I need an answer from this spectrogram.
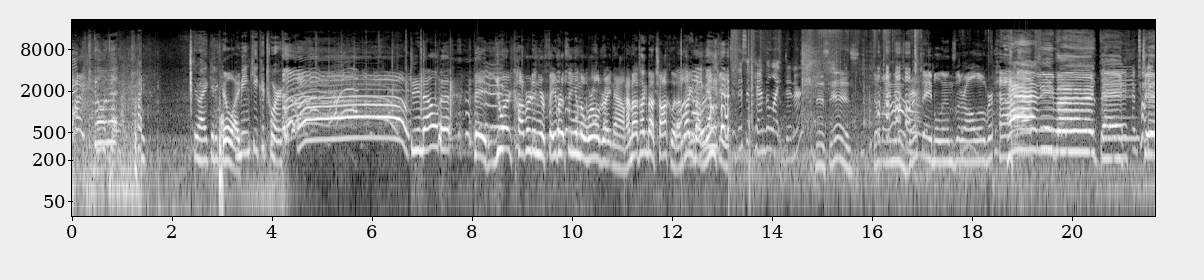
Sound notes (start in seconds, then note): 4.3 cheering and yelling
